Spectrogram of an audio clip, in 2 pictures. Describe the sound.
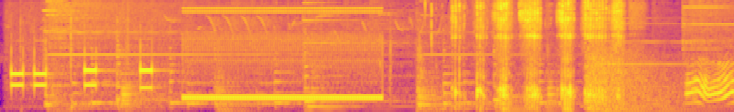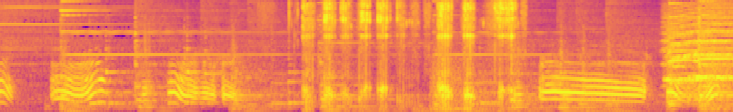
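A telephone call rings through: a few quick dialing beeps, then a steady two-second electronic ring tone, followed by lively, animated voices talking over the line.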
